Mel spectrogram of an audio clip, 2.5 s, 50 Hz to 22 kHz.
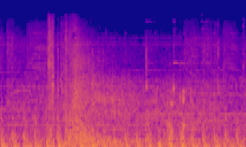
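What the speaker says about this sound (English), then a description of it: "are they shooting missiles at you now?" Gunfire and missile blasts from The Punisher (2005) video game, a dense, rapid barrage of shots with heavy booming impacts, loud and continuous throughout.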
